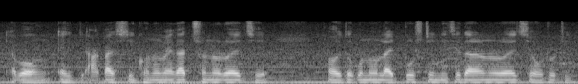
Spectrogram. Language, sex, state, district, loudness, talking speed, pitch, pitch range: Bengali, male, Tripura, West Tripura, -16 LUFS, 135 wpm, 105 Hz, 95-105 Hz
